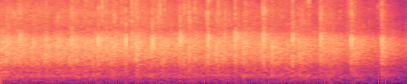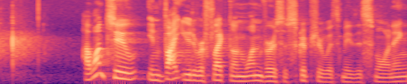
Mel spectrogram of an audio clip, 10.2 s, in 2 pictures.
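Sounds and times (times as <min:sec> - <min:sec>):
audience applause: 0:00.0 - 0:05.6
speech: 0:06.2 - 0:10.1.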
